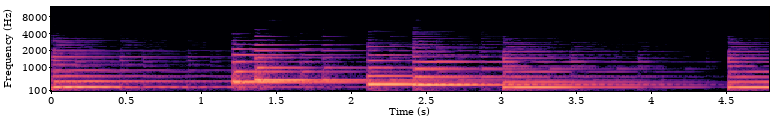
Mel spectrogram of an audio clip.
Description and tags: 100 Gray Jazz pianos 04
bit, crushed, digital, dirty, synth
